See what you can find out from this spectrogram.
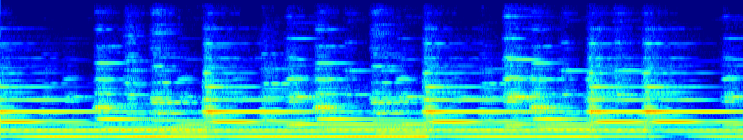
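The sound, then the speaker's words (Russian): Church bells of the revived church in the village of Novoeremkino ring out continuously, with repeated overlapping strikes over a steady sustained hum of tones, loud, with no voices. “Они очень радовались тому, что церковь вновь возродилась, и опять слышен колокольный звон.”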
